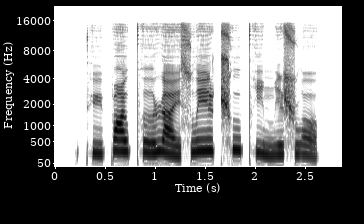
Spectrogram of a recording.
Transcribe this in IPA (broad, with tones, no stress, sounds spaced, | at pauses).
pʰ y˧˥ p ɑ˥ ʊ̯ pʰ ɤ˧˥ ɻ a˨˩ ɪ̯ s w e˥ ɪ̯ ʈ͡ʂʰ u˥ pʰ i˥˩ m i˥ ʂ w ɔ˥˩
